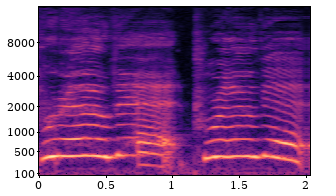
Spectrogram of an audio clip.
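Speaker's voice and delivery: mock angry yelling. Retelling how a man started yelling at her in a chat, retelling an angry yell. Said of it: "and then starts yelling at her".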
